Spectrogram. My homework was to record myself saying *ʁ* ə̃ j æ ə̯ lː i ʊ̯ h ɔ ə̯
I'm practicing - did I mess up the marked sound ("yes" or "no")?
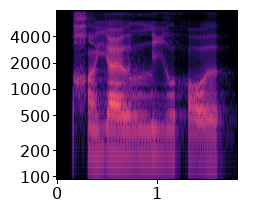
yes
